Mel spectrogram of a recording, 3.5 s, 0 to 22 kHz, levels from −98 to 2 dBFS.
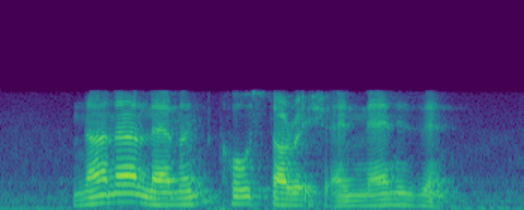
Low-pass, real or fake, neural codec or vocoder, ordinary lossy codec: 3.6 kHz; fake; codec, 16 kHz, 8 kbps, FunCodec, trained on Chinese and English, 25 frames a second; none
